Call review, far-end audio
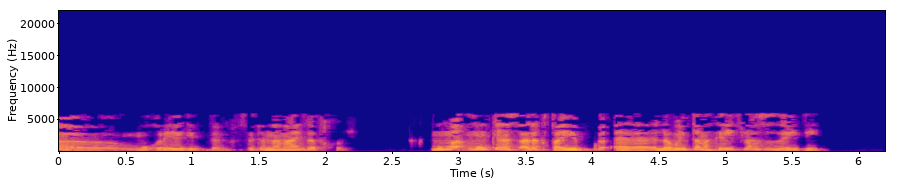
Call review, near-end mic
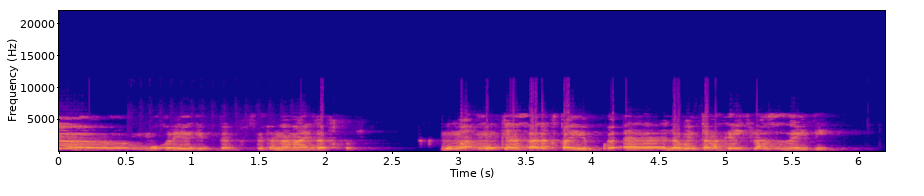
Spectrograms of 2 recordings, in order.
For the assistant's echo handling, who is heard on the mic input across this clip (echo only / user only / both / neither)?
echo only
